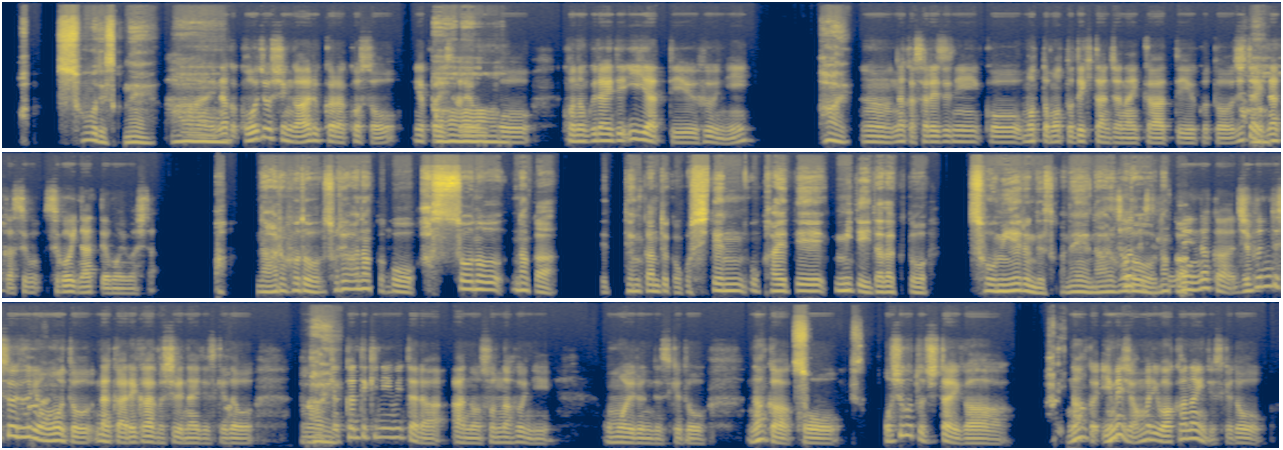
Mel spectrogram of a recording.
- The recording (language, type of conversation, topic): Japanese, advice, 失敗するといつまでも自分を責めてしまう
- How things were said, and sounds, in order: none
